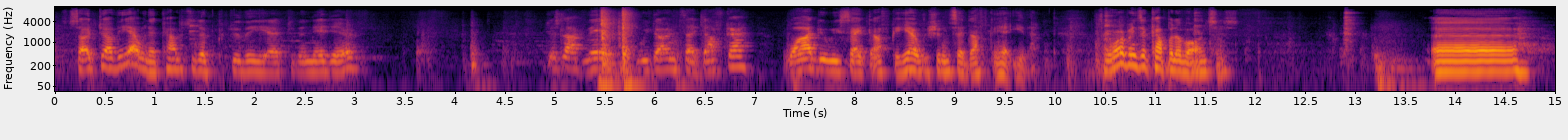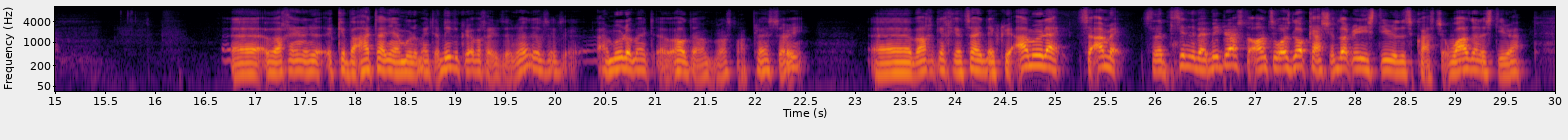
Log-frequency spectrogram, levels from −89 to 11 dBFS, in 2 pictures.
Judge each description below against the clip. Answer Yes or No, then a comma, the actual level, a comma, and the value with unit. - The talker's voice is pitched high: No, medium, 140 Hz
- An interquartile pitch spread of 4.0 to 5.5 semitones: No, average, 3.5 semitones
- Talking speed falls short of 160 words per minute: Yes, average, 150 wpm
